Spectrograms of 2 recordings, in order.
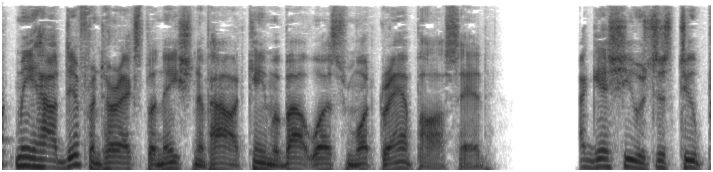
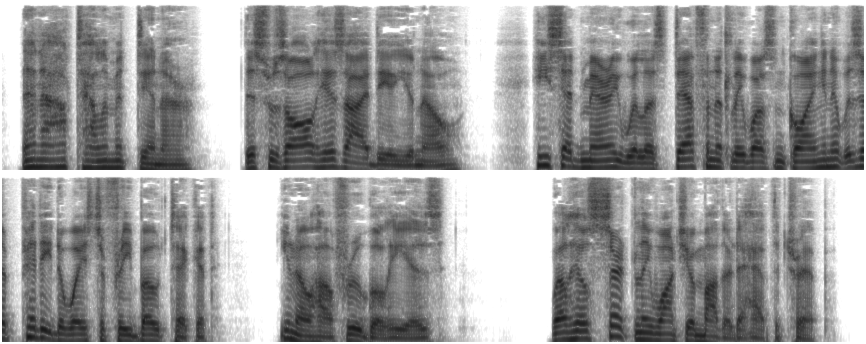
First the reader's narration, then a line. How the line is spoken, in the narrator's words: Given a long sigh, she said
